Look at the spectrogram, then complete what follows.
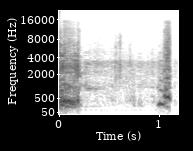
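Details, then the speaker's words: Agonal respirations from a man struck by a vehicle on a highway during a tow-truck ride-along, recorded on video at the scene: the sound of him struggling to breathe. "That noise. That's the agonal respirations."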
